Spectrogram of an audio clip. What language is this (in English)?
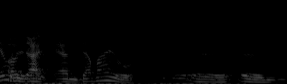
Danish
